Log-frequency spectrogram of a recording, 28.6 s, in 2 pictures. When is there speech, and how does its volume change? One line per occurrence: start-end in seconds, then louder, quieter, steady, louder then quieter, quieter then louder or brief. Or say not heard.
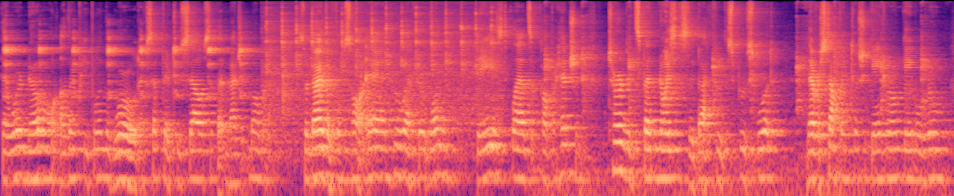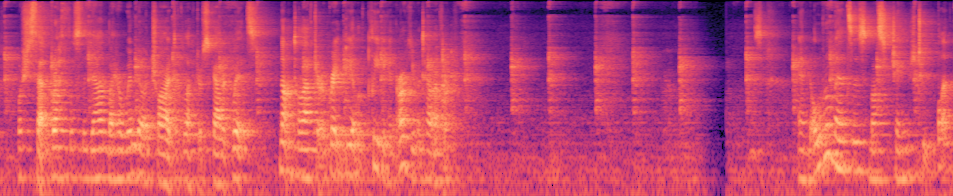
0.0-21.1 steady
25.6-28.5 brief.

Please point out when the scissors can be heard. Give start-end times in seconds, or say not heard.
20.8-21.4.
